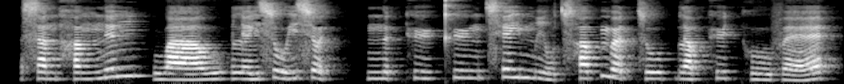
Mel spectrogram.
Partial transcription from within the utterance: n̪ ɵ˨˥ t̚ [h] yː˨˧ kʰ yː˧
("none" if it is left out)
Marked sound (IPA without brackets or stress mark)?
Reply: h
